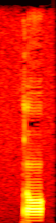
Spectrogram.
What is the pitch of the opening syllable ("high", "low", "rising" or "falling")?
high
